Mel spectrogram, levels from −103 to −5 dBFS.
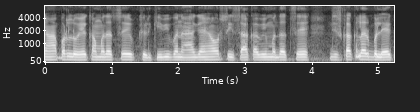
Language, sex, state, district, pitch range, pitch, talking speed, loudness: Hindi, male, Jharkhand, Ranchi, 140-150 Hz, 145 Hz, 230 wpm, -15 LUFS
